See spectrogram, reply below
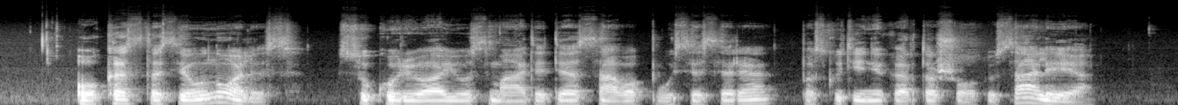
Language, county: Lithuanian, Panevėžys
